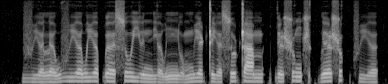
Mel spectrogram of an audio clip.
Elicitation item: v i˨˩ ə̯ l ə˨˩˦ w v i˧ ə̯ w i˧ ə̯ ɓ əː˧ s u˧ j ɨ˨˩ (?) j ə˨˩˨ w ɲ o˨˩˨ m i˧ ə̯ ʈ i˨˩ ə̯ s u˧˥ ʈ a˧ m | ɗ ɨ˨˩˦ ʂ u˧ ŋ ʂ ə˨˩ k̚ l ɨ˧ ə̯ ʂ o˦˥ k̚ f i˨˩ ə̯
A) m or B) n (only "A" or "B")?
B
